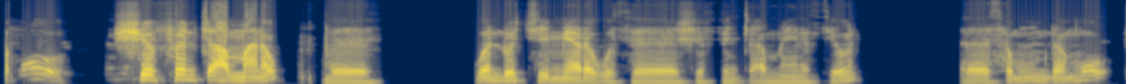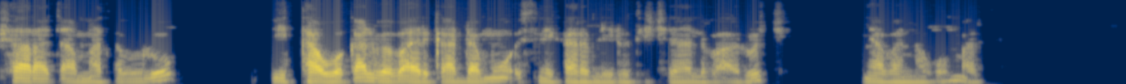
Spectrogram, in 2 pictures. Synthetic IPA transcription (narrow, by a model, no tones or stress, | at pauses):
səmo | ʃɪfɨnt͡ʃʼamːanəw | wɔnd̪o̞t͡ʃːjɛmːijaɾəɡut̪ʃɨfɨnt͡ʃʼamːaɪnəfsiho̞n | səmonmd̪əɡmo̞ʃəɾat͡ʃʼamːat̪ʰəβɨlo | jɪt̪ʰːawːɔkʼalbəβaɾikʼaɾd̪əɡmo̞ʔɨsnekʰaɾɨmled̪ot̪jɪt͡ʃɪlalbaʔalo̞t͡ʃː | ɨɲːaβanːakʼommalət̪nəw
